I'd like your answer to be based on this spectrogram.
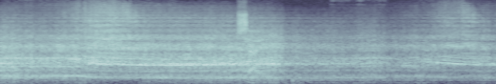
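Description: Lamborghini Super Trofeo race cars at Shanghai pulling into the pits, a loud engine roar that drops in level partway through as they slow, with a commentator speaking over it.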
